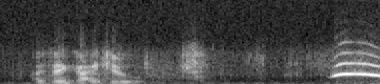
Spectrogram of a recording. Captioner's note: whistles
